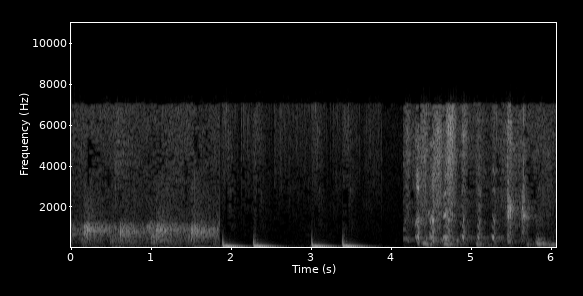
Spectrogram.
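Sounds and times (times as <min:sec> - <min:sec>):
deep heartbeat thumping: 0:00.0 - 0:03.9
burst of laughter: 0:04.2 - 0:06.0.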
